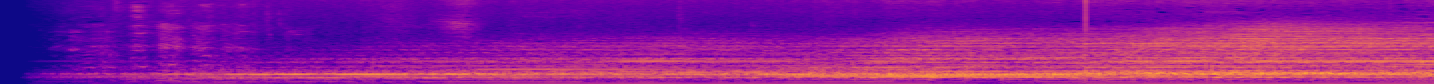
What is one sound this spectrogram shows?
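A violin plays long, sustained notes that swell louder.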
